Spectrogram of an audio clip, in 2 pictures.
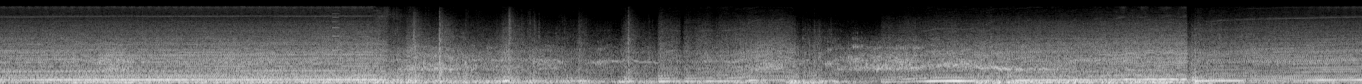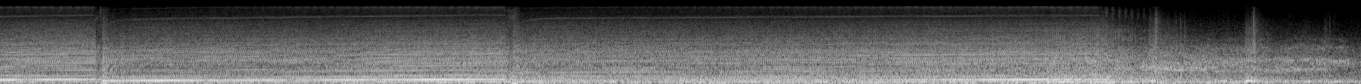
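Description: A racing car engine roars, revving up and dropping back with each gear change.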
